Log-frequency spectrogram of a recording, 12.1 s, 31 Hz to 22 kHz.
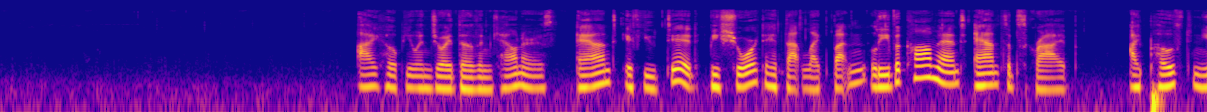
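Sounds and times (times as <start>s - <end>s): faint ticks: 0.0s - 3.6s, 10.7s - 11.3s.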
